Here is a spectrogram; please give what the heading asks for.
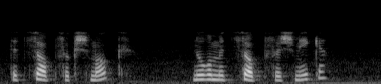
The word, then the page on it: d'r Zàpfeg'schmack, nooch e'm Zàpfe schmecke: Bas-Rhin; Herrlisheim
